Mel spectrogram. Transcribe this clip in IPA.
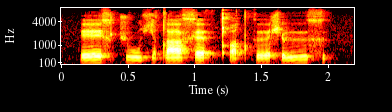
eː x t͡ʃ uː ç a̤ t a x ɛ θ qʼ a t k ɘː ɬ ɽ ɨː x

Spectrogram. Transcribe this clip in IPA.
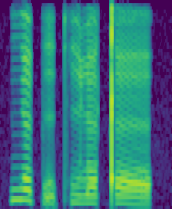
w ɒ p o̰ pʰ u l ɒ ǃ ɒ

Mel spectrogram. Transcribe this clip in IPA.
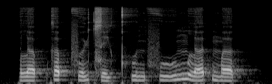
l ɐ˨ p̚ k ɐ˧ p̚ f ɵ˨˥ ɥ t͡s e˨˩ j kʷʰ ɪ˨ ŋ f uː˨˥ ŋ l ɐ˨˥ t̚ m ɐ˧ k̚

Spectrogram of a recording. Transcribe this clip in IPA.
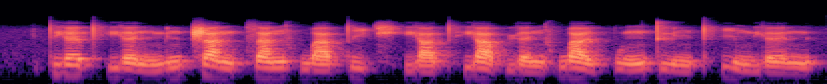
t̪ j ɛ˦ t̪ʰ j ɛ˨˩ n m y˦ n ʈ͡ʂ a˥˨ n t͡s a˦ n k w ä˨˦ t̪ i˥˨ t͡ɕʰ j ä˨˦ t̪ʰ j ä˥˨ p ɥ ɛ˨˩ n k w a˥˨ ɪ̯ p ʊ˨˦ ŋ t̪ y˨˩ n t̪ʰ i˥˨ m j ɛ˨˩ n

